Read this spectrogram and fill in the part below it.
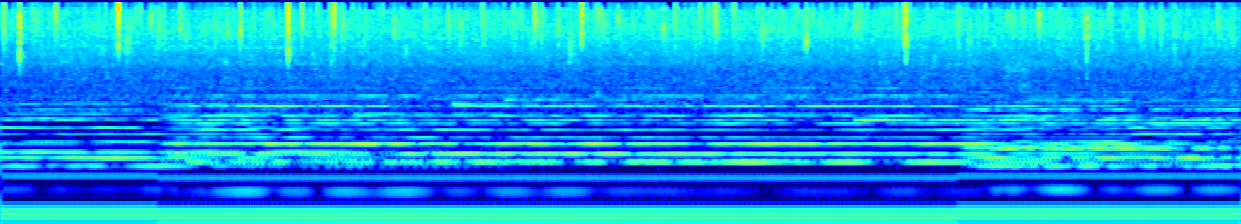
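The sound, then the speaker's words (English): Steady summer rain from a thunderstorm pours down without pause over a mountain, a dense hiss dotted with sharp droplet ticks, constant throughout, with no voices or thunder standing out. “Summer thunderstorm.”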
